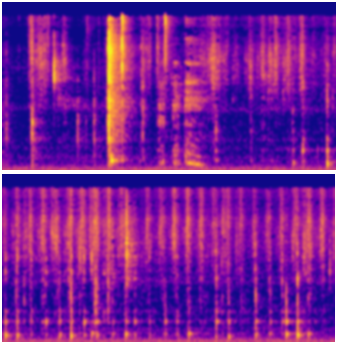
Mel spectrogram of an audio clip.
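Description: Grated Parmesan being shaken out of a plastic shaker canister into a pot of tomato sauce: one sharp click about a second and a half in, then a quick, uneven run of light ticks and taps from the shaking.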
